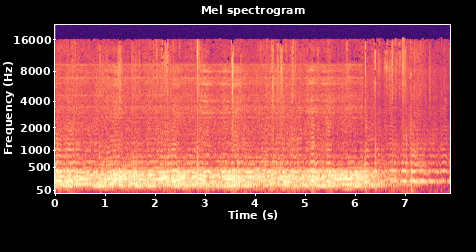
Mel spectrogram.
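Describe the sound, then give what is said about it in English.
A dense, steady hum of many honeybees buzzing together inside a hive, loud and continuous with a low droning pitch, fading slightly toward the end. “Most of the research on beehive sounds was on a few hives simultaneously at most.”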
